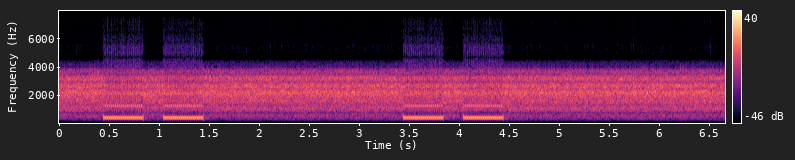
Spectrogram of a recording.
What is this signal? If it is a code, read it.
Telephone call progress tone (as in the UK, Ireland, Australia and similar networks), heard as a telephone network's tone, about 400, 450 Hz. Ringback tone.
